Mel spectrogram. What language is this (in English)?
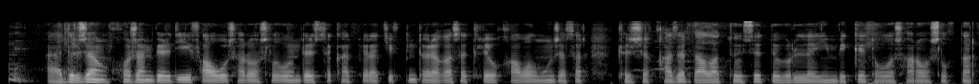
Kazakh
